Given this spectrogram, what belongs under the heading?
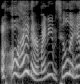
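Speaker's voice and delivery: very high, loud Chicago accent. A speaker voices an invented woman introducing herself, Hilda Hitler, Chicago accent. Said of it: "judging by her accent".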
